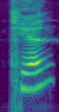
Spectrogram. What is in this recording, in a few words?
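"tian", Mandarin Chinese, second tone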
